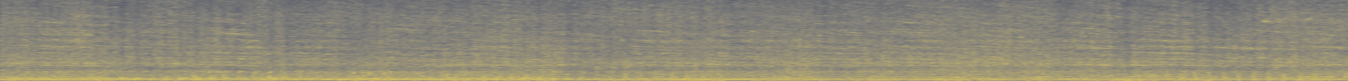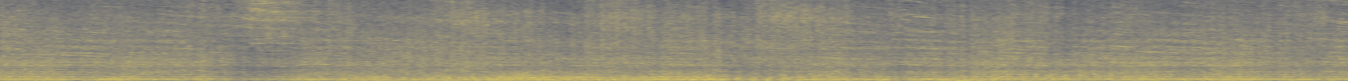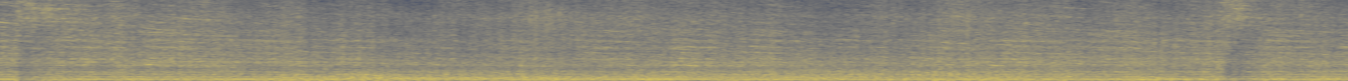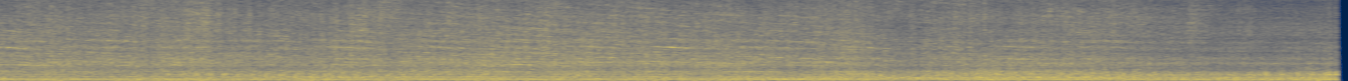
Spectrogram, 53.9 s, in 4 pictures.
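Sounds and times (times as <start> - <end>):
freight train wheels rumbling: 0.0 - 53.8.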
